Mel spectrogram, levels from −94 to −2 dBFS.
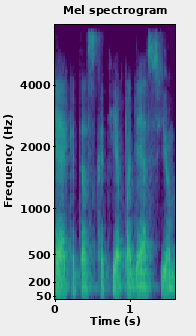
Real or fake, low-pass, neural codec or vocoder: real; 7.2 kHz; none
